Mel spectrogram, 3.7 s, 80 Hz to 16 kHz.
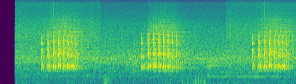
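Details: Sandhill crane in central Florida gives three loud, rolling, rattling calls, each under a second long and spaced about 1.3 seconds apart, over a faint low rumble.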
